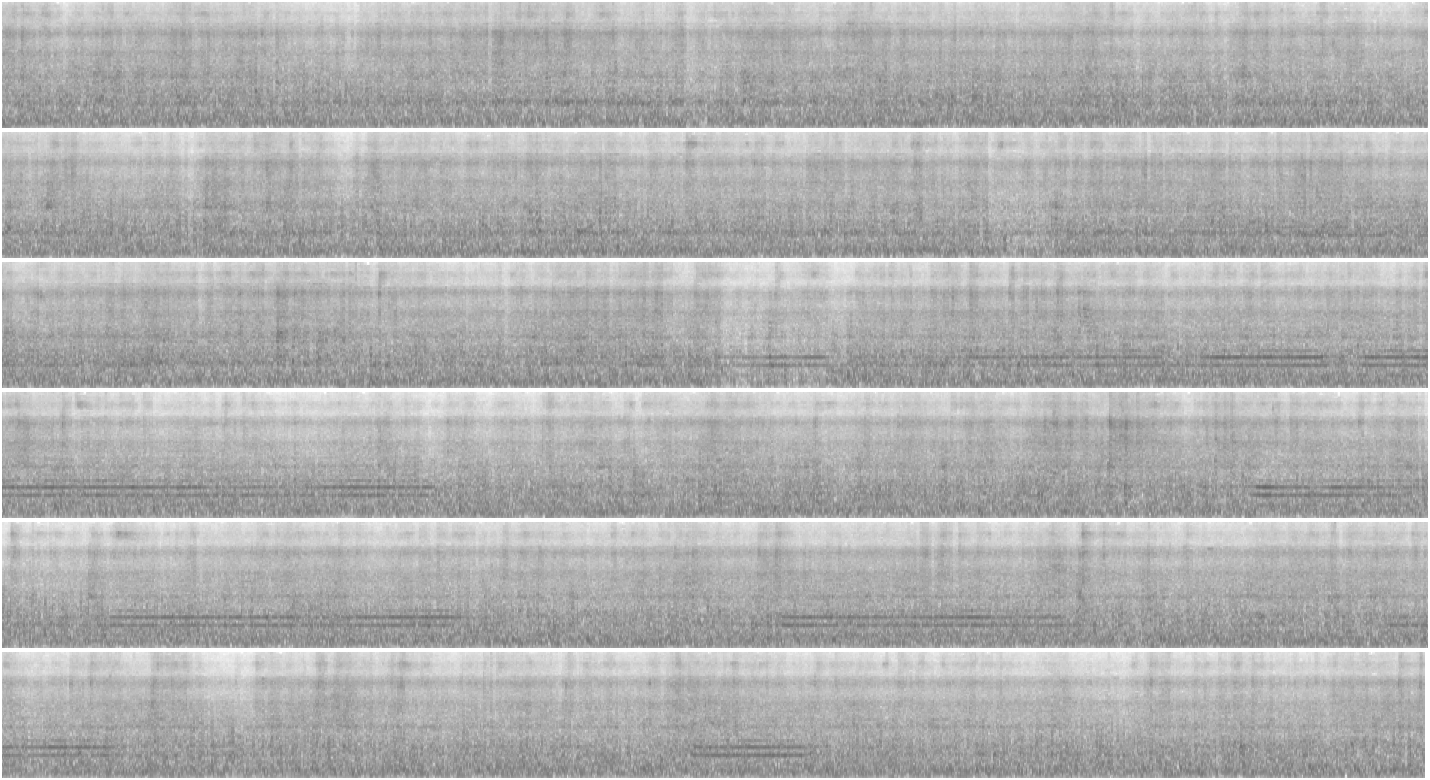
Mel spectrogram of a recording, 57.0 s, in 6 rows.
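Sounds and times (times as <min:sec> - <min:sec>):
train wheels rumbling: 0:00.0 - 0:57.0
steady tone: 0:17.3 - 0:21.6, 0:22.4 - 0:32.8, 0:36.6 - 0:41.8, 0:42.9 - 0:45.6
higher tones: 0:23.4 - 0:31.5, 0:36.8 - 0:41.2.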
